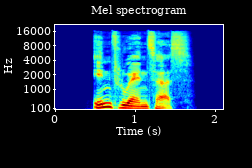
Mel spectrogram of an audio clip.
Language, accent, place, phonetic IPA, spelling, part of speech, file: German, Germany, Berlin, [ˈɪnfluɛnsɐs], Influencers, noun, De-Influencers.ogg
- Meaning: genitive singular of Influencer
